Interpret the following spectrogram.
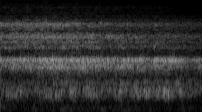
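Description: A swell on the film's soundtrack: a hissy, ringing tone that builds up, holds for about two seconds and fades away.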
